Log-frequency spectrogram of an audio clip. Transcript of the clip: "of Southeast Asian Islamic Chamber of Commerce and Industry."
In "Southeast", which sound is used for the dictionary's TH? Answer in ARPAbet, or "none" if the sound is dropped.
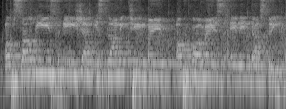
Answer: T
